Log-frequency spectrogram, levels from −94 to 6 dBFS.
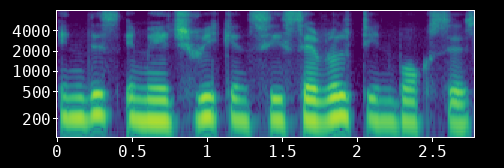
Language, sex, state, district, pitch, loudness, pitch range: English, female, Arunachal Pradesh, Longding, 195 Hz, -15 LUFS, 185-205 Hz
